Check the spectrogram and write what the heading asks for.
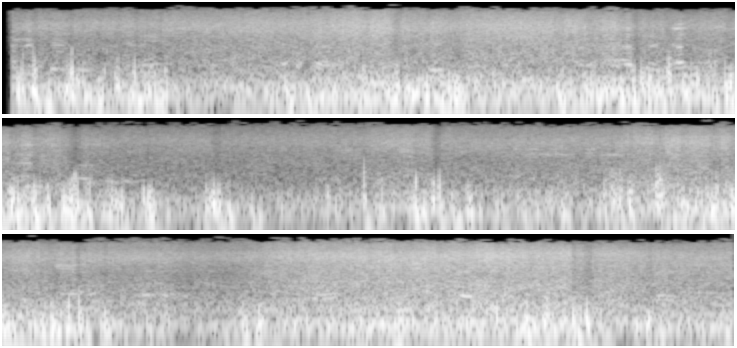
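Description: Wind buffeting the microphone in gusts over the steady wash of beach surf, with indistinct voices underneath.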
